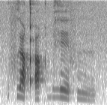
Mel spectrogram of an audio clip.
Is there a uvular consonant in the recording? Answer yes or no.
yes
